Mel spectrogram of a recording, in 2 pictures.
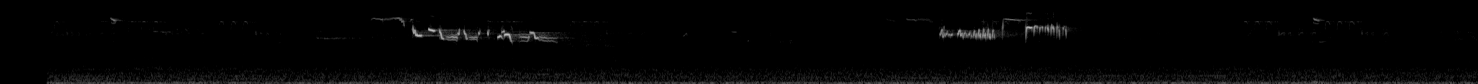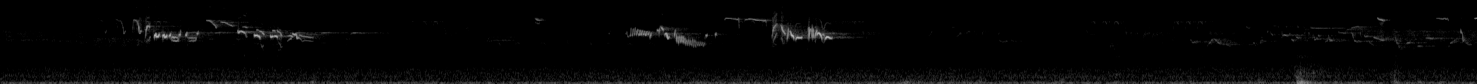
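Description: A songbird singing in short high chirping phrases, four bursts several seconds apart, over a faint low outdoor background hum.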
